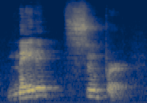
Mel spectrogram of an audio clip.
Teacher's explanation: So it's a stop T and then a strong S.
